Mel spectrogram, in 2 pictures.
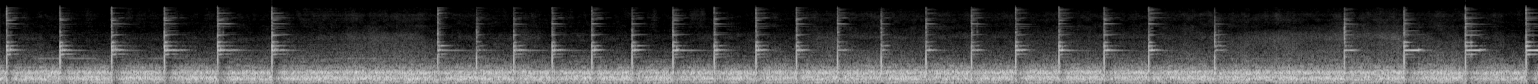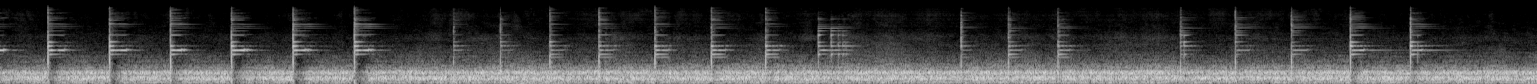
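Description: Hand hammer blows on a steel anvil as hot steel stock is flattened. The blows come about two a second in runs with short pauses, each with a brief metallic ring.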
